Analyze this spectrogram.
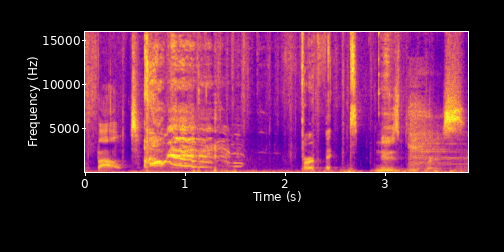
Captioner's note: laughs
